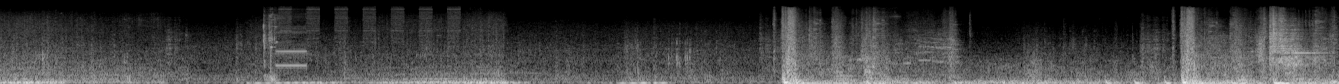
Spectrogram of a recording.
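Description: A tank engine rumbles low and steadily.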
